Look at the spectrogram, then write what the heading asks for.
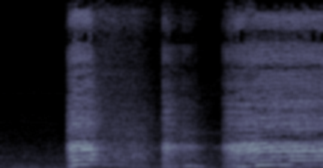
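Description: A man imitates a duck call with his voice on a comedy club stage, three loud nasal quacking honks in quick succession, the last drawn out, over a low background hum.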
